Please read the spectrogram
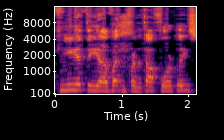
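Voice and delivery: calm, courteous, super polite tone. Retelling how Arnold asks in the elevator: imitating a super polite calm request. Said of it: "he's being super polite".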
